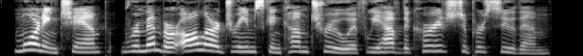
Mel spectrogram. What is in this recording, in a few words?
Female all dreams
